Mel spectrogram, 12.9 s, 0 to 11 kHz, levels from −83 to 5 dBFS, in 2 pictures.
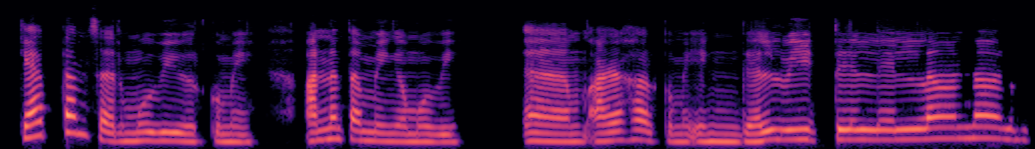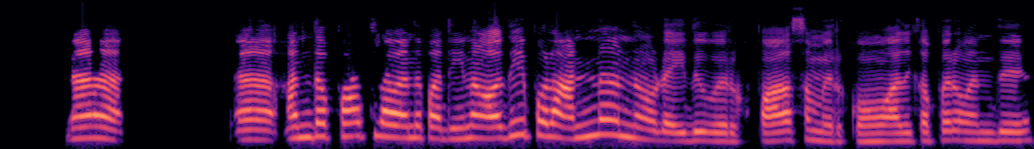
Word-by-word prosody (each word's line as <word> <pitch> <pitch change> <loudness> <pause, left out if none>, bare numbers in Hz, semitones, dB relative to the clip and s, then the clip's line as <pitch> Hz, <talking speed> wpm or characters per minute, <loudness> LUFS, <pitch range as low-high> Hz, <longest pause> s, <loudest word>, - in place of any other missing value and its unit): Captain 310 +5 +1
sir 190 -4 -2
movie 190 0 -3
இருக்குமே, 170 -1 -7 0.4
அண்ணன் 230 +4 -1
தம்பிங்க 185 -4 -4
மூவி. 165 -1 -6 0.6
எ - - 0 0.3
அழகா 200 +4 -1
இருக்குமே 175 -3 -10
"எங்கள் 175 +2 -2
வீட்டில் 220 0 -2 0.2
எல்லா 225 +2 0 0.2
நாலும்" 240 -4 -2 0.6
அ - - +8
அ 235 - +5 1.2
அந்த 270 +3 +1
பாட்ல 290 -1 +4
வந்து 260 0 +3
பாத்திங்கன்னா, 240 +1 +2
அதேபோல 300 +2 +1
அண்ணனோட 280 -7 +1
இது 195 +1 -2
இருக் 190 -1 -3
ஒரு 180 - -6 0.2
பாசம் 205 +2 +3
இருக்கும். 175 +1 -3
அதுக்கப்பறம் 195 +2 -2
வந்து, 190 0 -4
210 Hz, 135 wpm, -22 LUFS, 185-255 Hz, 1.2 s, அ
